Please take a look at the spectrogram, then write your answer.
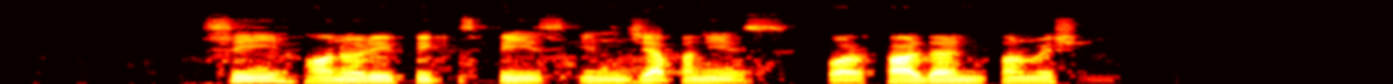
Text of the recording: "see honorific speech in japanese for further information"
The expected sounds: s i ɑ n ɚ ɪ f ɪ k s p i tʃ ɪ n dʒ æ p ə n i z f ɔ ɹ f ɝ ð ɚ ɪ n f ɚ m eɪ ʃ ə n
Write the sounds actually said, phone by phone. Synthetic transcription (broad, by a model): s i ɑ n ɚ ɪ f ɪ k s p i s ɪ n dʒ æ p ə n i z f ɔ ɹ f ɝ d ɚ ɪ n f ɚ m eɪ ʃ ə n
